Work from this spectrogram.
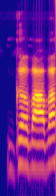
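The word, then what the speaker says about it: guava: जैसे ये वाली स्पेलिंग है, इसको हम गवावा करके पढ़ते हैं, ठीक है, इसको गवावा पढ़ते हैं, तो थोड़ी सी अलग है, ध्यान रखना।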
